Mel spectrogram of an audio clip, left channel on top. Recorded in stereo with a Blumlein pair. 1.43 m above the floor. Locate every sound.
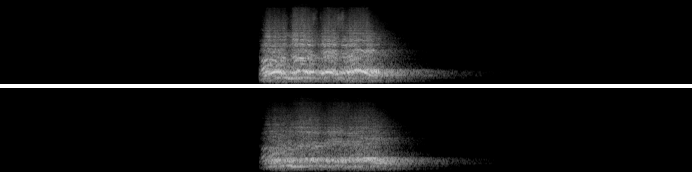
2.6 s a shout: 35° left, 5.5 m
